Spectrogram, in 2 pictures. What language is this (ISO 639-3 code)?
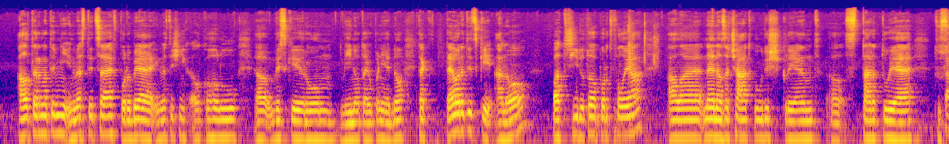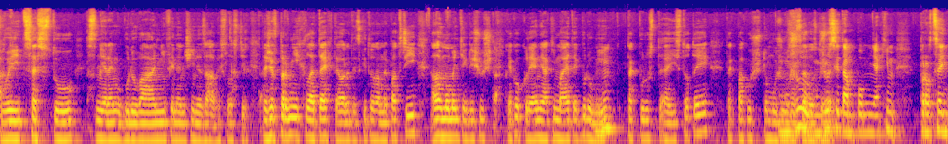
ces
